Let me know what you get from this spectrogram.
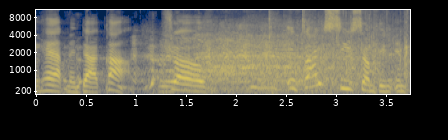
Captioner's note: laughter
